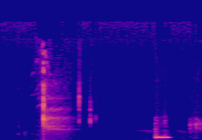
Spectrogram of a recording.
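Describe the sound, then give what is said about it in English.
A phone call being placed with the green button: a soft click is followed by one short, steady electronic beep, with near silence around them. “Now call. It's supposed to be calling. Call. Hit the green button”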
